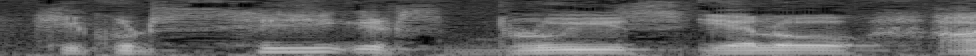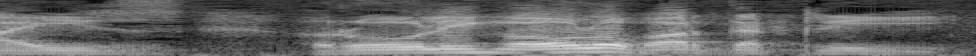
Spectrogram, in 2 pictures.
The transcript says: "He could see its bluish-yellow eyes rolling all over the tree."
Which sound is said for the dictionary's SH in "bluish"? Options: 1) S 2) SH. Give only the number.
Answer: 1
